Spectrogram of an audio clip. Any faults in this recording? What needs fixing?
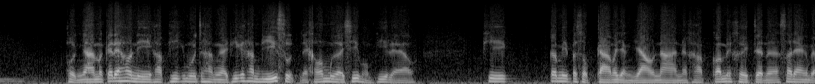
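1-bit DFPWM compression runs throughout the speech. Each sample steers an adaptive level up or down, leaving heavy fuzzy, crackly noise and hiss-buried treble, consistent with a 48 kbps stream. Encode from the original with a multi-bit codec instead.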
